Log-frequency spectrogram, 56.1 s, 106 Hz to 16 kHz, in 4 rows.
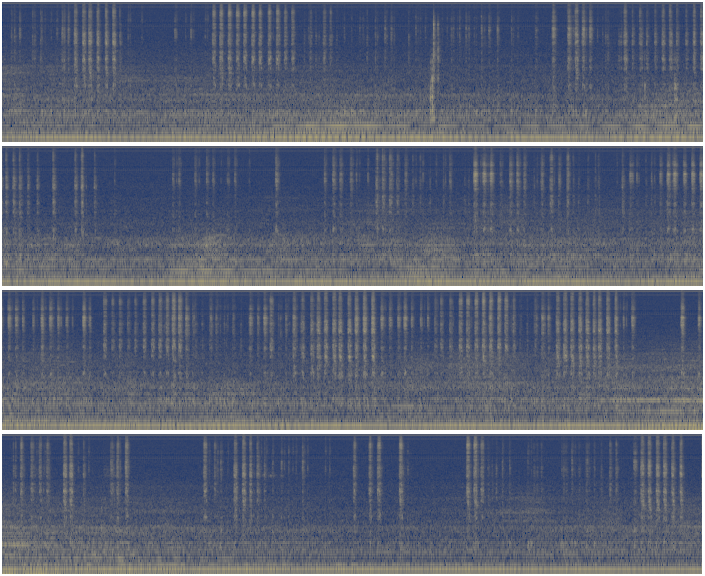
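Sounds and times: servos buzzing and clicking: 0:00.0 - 0:16.3, 0:41.4 - 0:44.8, 0:46.0 - 0:50.3, 0:51.3 - 0:55.8
steady low hum: 0:00.0 - 0:56.0.

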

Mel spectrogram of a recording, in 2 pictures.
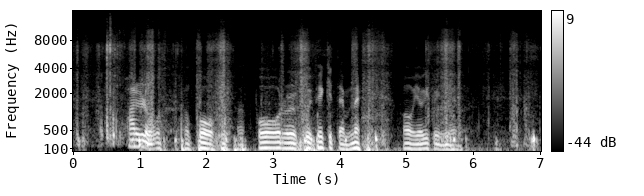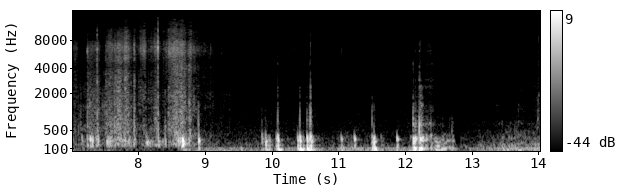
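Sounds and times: footsteps crunching through snow: 0:00.0 - 0:10.0.

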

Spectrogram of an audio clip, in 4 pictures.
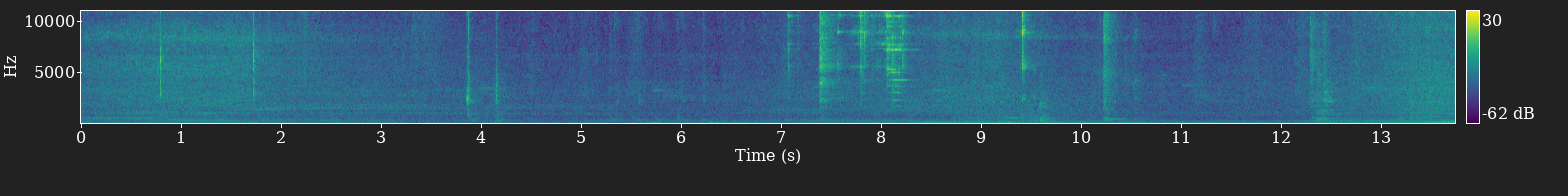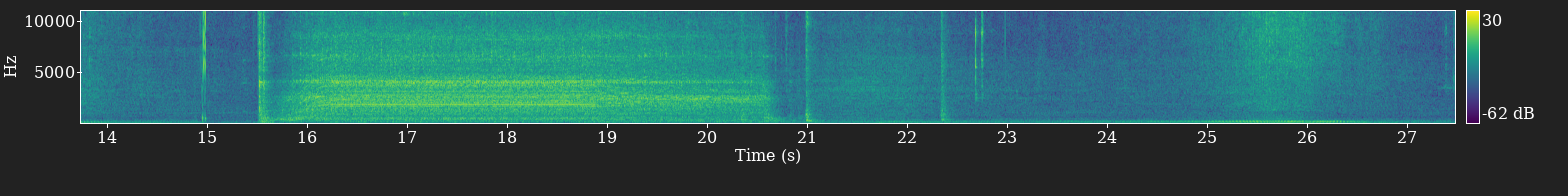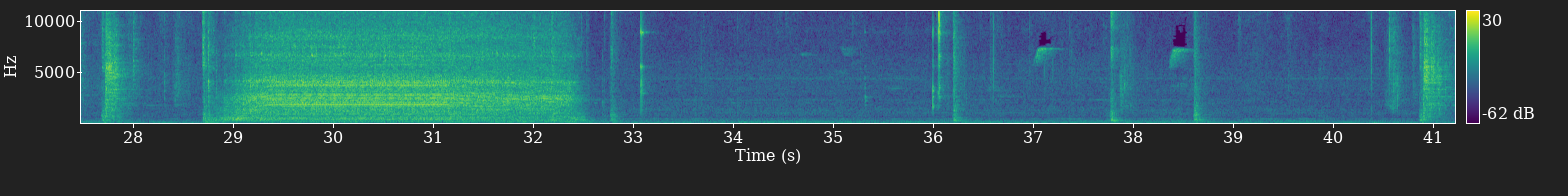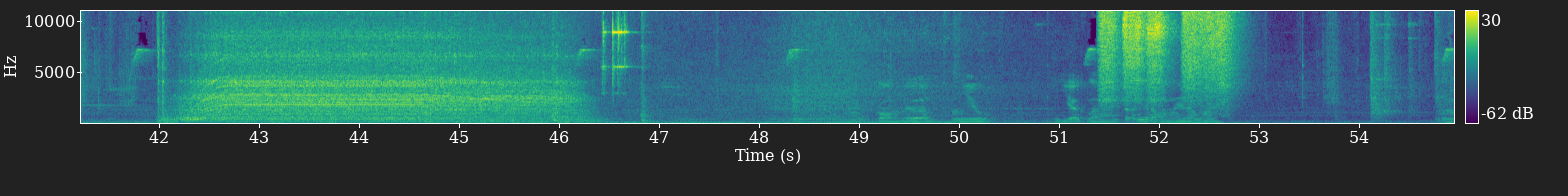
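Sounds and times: lathe spindle whining: 0:15.6 - 0:20.8, 0:28.8 - 0:32.6, 0:42.0 - 0:46.4.

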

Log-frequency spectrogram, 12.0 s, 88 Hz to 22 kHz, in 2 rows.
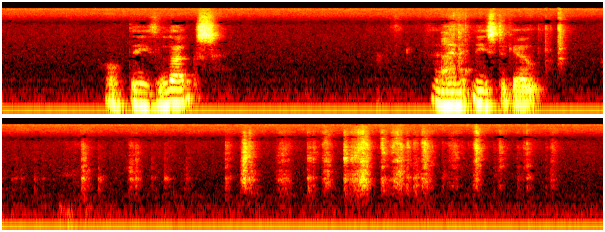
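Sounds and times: steady low hum: 0:00.0 - 0:12.0
marker pen scratching on foam: 0:06.1 - 0:11.6.

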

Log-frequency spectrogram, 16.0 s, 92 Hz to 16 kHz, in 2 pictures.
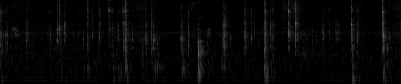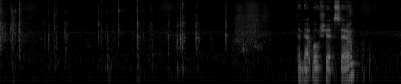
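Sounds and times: computer keyboard typing clicks: 0:00.0 - 0:03.8, 0:04.4 - 0:09.4, 0:10.0 - 0:12.6.

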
